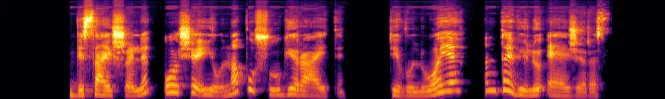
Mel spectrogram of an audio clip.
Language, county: Lithuanian, Šiauliai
